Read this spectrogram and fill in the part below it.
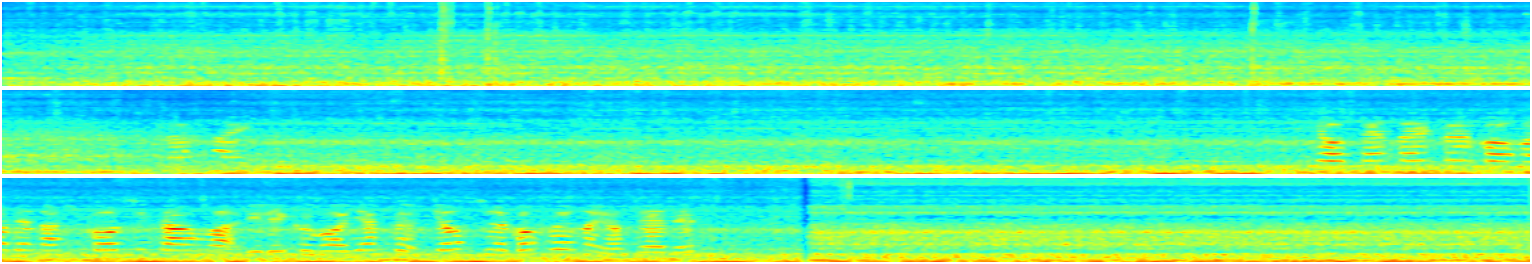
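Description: Aircraft engines drone steadily from inside the cabin.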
